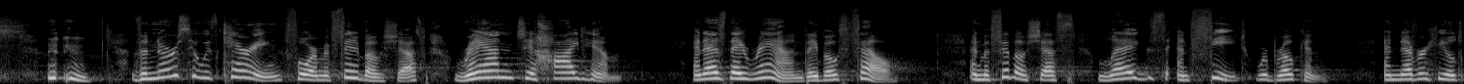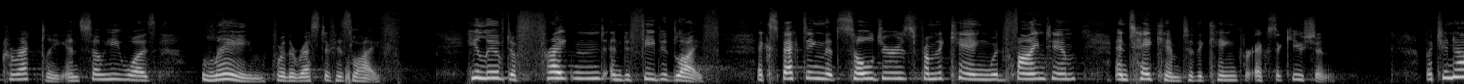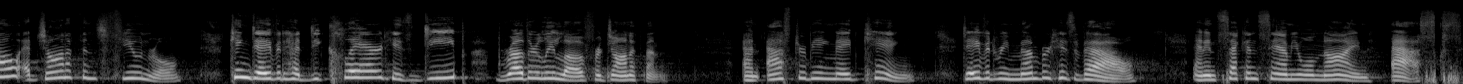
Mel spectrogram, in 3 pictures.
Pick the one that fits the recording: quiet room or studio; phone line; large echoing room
large echoing room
